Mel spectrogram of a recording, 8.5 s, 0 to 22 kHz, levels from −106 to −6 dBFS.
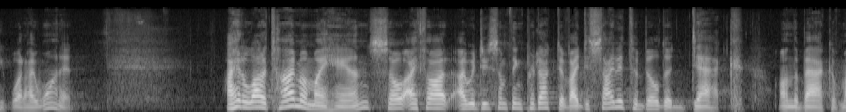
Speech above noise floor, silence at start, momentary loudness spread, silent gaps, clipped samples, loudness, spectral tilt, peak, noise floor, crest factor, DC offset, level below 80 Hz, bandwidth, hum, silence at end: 39 dB; 0 s; 12 LU; none; under 0.1%; -32 LUFS; -5 dB/octave; -10 dBFS; -71 dBFS; 24 dB; under 0.1%; -78 dBFS; 16 kHz; none; 0 s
